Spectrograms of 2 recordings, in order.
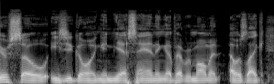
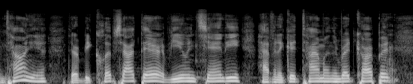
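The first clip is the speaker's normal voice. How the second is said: sweet little Oklahoma mom voice, pitched up; 6 semitones higher than usual. Retell your mom giving you crap about the red carpet to this day, imitating her voice. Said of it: "doing the voice".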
